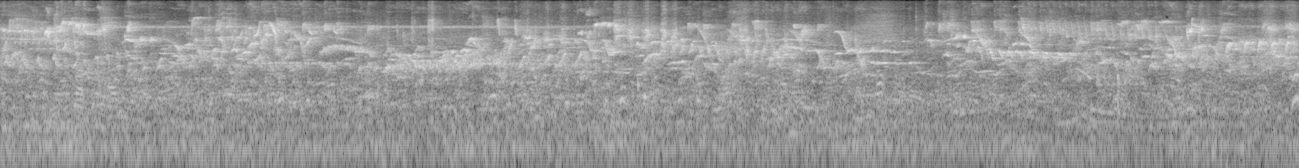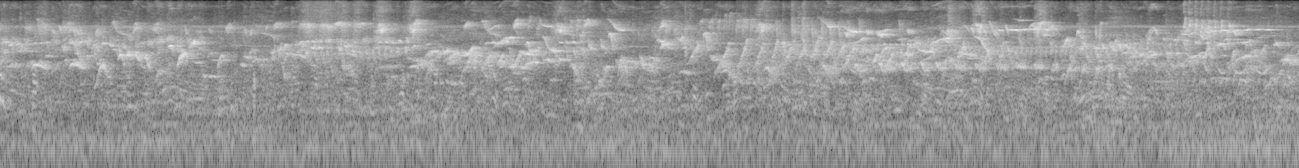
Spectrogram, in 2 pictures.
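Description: Caged white-rumped shamas (murai batu) singing in a songbird contest: a dense, continuous chorus of many birds at once, with overlapping whistles and rapid call phrases.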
